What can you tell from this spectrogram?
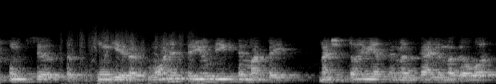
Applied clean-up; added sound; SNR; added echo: neural separator model SepFormer DNS4.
